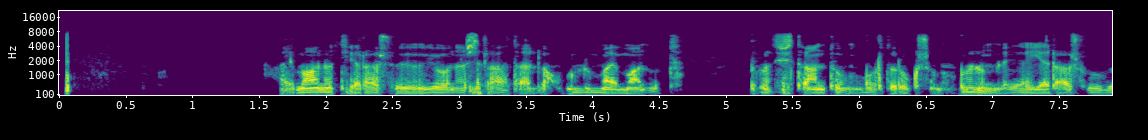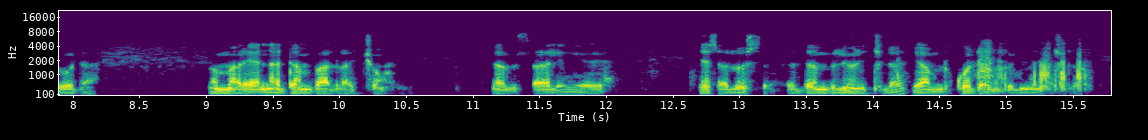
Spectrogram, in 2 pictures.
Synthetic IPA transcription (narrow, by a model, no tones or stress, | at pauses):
hajmano̞t̪jɛɾʔasujɛho̞nəsɨɾʔat̪ʰalːəhuhulːumhajma̰no̞t̪ | pɾot̪ʰest̪ʰant̪ʰumoɾt̪ʰod̪o̞̰ksomhulːumlajajɛɾasujwod̪ə | məmːa̰ɾjanːəd̪əmbalːat͡ʃːɛw | ləmɨsale̞ | jɛsʼəlosd̪əmbɨlijonjɪt͡ʃɪlaljamɨlkʰo̞d̪əmbɨlhonjɪt͡ʃɪla̰l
